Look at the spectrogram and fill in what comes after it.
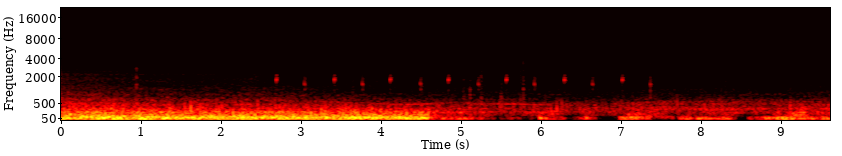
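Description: Kia Stinger's twin-turbo V6 pulling hard under heavy throttle, heard from inside the cabin as a loud, deep rumble. A little past halfway it drops off suddenly as the throttle is lifted, leaving a much quieter engine and road rumble.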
